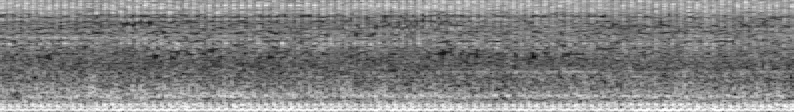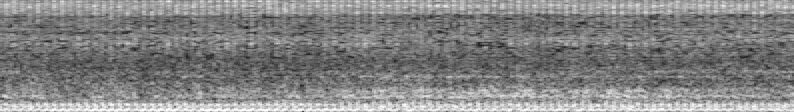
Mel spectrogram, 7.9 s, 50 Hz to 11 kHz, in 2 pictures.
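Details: 5hp Briggs and Stratton with gear reduction, air-fuel mixture screw just adjusted, running to warm the engine: steady even constant low drone, no misses or knocks, carburetor running clean; normal running.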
